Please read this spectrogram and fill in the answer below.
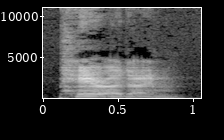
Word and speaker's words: paradigm: hard I it's like two nickels make up a dime so it's the same dime sound so we say paradigm paradigm we have two definitions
